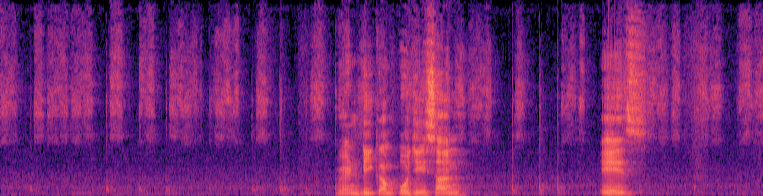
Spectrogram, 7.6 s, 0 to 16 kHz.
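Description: Chalk or marker scratching across a board in a Class 10 chemistry lesson, making short rhythmic strokes. Someone briefly speaks over the writing partway through.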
